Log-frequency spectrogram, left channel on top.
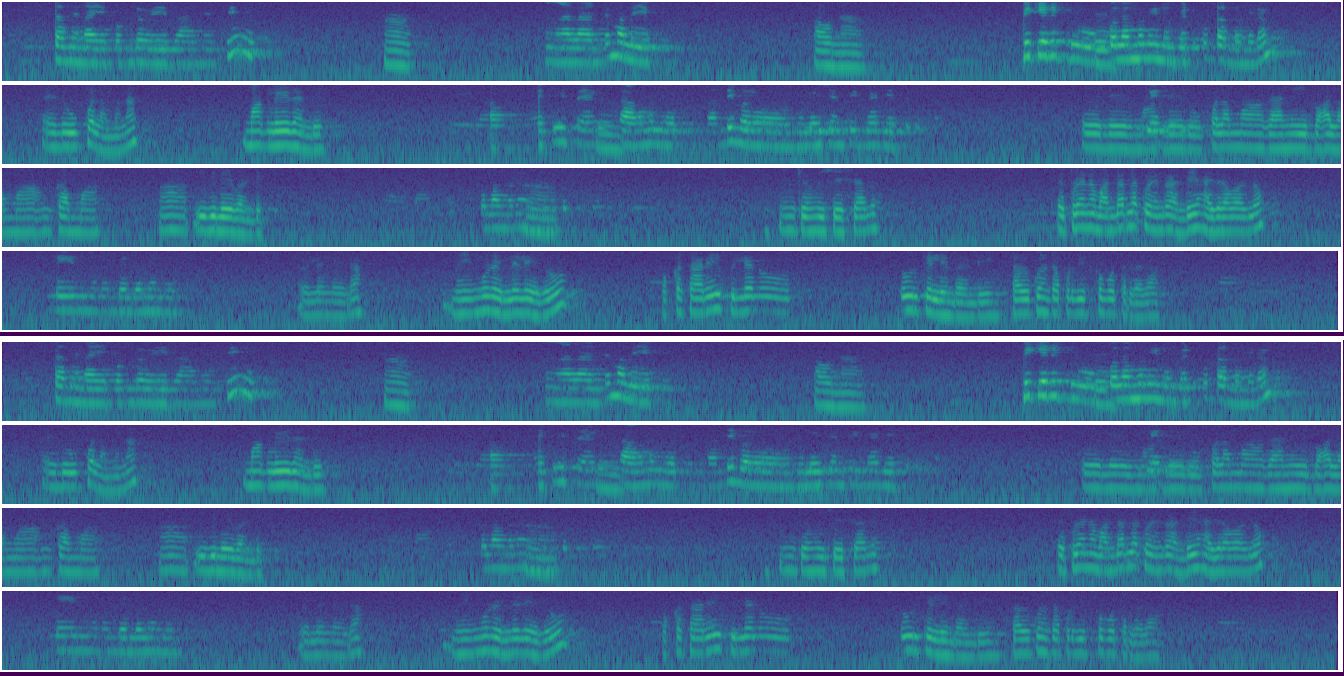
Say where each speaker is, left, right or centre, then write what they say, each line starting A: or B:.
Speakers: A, on the left; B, on the left.
A: ఎంది స్పందనా చెప్పకుండా పోయ్రా అనేసి
B: ఆ
A: అలా అంటే మళ్ళా చెప్పేసిన
B: అవునా
A: హమ్ మీకెళ్ళి ఇప్పుడు
B: ఏ
A: పొలం పనులు కెళ్ళే వాళ్ళు బెట్ కుంటామ మేడం
B: అయిందో ఉప్పలమ్మనా మాకు లేదండి
A: మీకు లేదా అయితే ఈటు సైడ్
B: ఉమ్
A: చాలా మంది పె తండ్రీ బరం రిలేషన్స్ షిప్ ఏర్పాటు చేస్త పోయినాం
B: ఏం లేదు మాకు
A: ట్వెల్వ్
B: లేదు
A: కేమో
B: ఉప్పలమ్మ గాని బాలమ్మ అంకామ్మా ఆ ఇవి లేవండి
A: ఆమ్మ కూడా <unintelligible> <unintelligible> అమ్
B: ఆ ఇంకేం విశేషాలు
A: ఏముంది
B: ఎప్పుడైనా
A: మేడం బొడ్రాయి
B: వండర్లకు పోయినరాండి హైదరాబాద్ లో
A: లేదు మేడం వెళ్ళలే మేడం
B: వెళ్ళలేదా
A: లేదు
B: మేము
A: లేదు
B: కూడా వెళ్ళలేదు
A: ఆ
B: ఒక్కసారి పిల్లలు టూర్ కి వెళ్ళింది అండి చదువుకునేటప్పుడు తీసుకుపోతారు కదా
A: అవునవును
